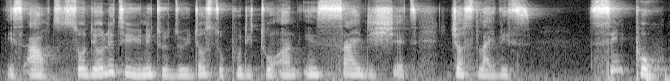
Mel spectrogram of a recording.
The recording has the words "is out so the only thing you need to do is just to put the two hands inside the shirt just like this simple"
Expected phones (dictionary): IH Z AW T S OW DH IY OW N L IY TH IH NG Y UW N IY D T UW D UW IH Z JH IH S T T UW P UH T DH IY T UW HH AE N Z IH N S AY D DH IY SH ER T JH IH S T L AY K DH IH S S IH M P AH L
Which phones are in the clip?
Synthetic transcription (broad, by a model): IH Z AW T S OW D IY OW N L IY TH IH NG Y UW N IY D T UW D UW JH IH S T T UW P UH T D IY T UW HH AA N IH N S AY D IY SH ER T JH IH S T L AY K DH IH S S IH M P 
